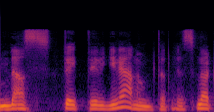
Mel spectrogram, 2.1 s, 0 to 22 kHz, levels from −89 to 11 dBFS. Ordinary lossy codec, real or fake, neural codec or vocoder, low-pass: MP3, 48 kbps; fake; codec, 16 kHz, 0.5 kbps, FreqCodec, larger model; 7.2 kHz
